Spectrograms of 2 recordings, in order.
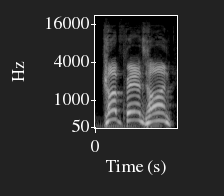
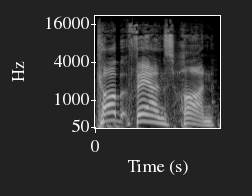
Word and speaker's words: CubsFanHan: You say all the time, you're like, Cub fans, Han. Just one cup. Just one cup. One cup, multiple fans.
